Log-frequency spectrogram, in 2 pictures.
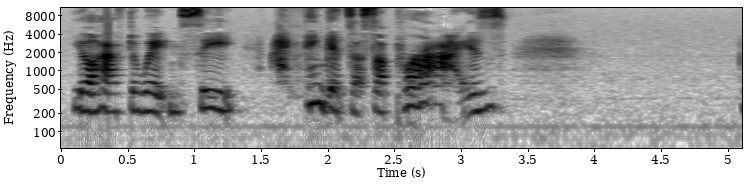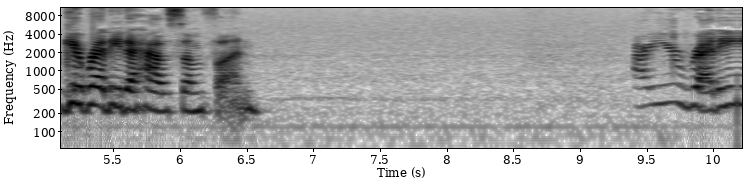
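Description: A woman talks cheerfully close by.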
